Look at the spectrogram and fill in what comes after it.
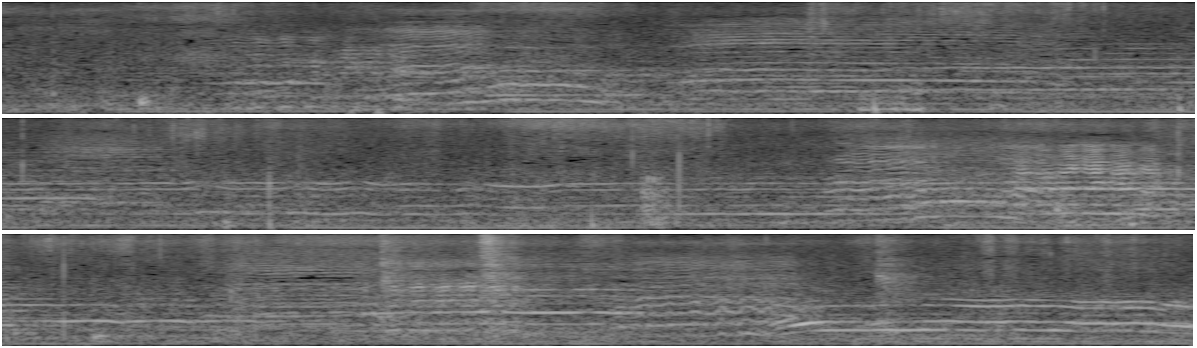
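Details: Hill goats of Boer and Saanen breeds kept for breeding, a herd bleating continuously with many overlapping wavering, nasal calls, plus a steady low hum in the background.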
